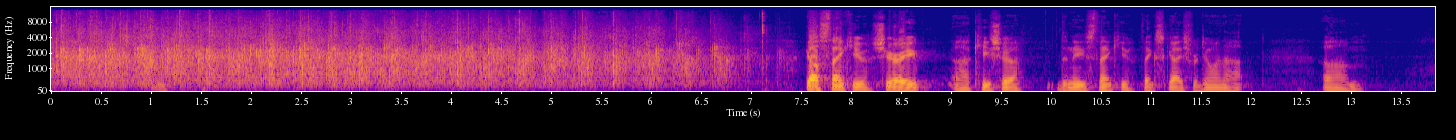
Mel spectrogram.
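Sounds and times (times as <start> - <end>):
crowd applause: 0.0 - 7.5
speech: 7.6 - 12.0, 12.7 - 13.2.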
